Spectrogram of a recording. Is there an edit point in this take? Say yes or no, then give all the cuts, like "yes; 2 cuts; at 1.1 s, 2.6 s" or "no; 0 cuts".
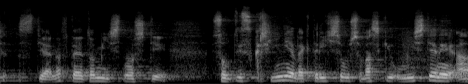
no; 0 cuts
